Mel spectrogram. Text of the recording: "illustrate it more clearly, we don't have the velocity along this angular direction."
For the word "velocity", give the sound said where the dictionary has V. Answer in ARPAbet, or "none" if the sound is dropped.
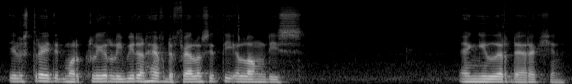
F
